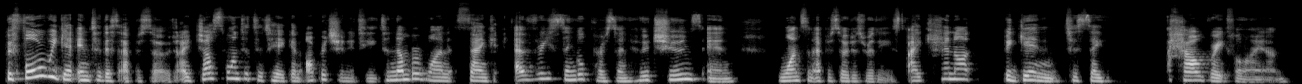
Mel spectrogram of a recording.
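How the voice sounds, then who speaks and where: A woman's voice: lowish voice, big pitch swings, moderate pace, no echo. A woman in her thirties hosting a podcast, friendly and sometimes hesitant as she searches for words. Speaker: podcast host. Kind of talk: podcast interview.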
